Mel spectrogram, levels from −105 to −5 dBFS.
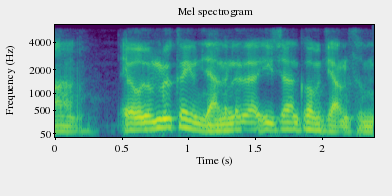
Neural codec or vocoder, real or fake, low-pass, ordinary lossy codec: codec, 24 kHz, 1.5 kbps, HILCodec; fake; 5.4 kHz; none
